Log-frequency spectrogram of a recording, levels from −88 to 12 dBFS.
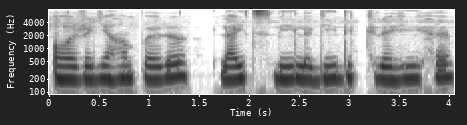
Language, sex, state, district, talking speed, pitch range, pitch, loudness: Hindi, female, Himachal Pradesh, Shimla, 135 wpm, 200-210 Hz, 205 Hz, -15 LUFS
